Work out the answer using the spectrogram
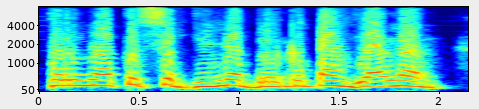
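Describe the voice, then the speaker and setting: A male preacher, his voice sitting a little high for a man and recorded dry and close. He delivers a lively sermon, swinging his pitch upward to act out everyday examples and quizzing his audience along the way. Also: moderate pace, no echo, low-quality recording. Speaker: Islamic preacher. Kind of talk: sermon to a women's study group.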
